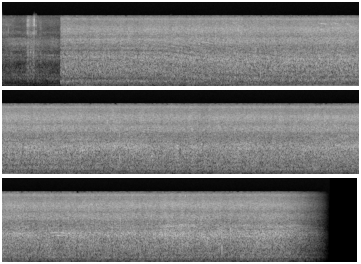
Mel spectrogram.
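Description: Small woodland stream cascading over rocks, a steady rush of falling water that starts about a second in and fades out near the end.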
